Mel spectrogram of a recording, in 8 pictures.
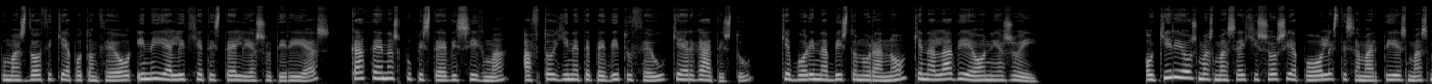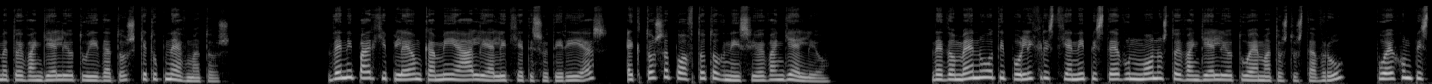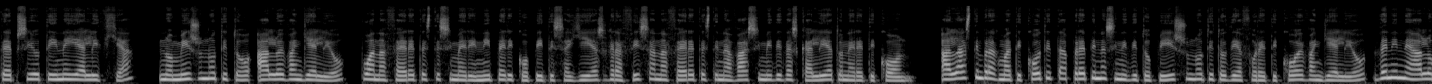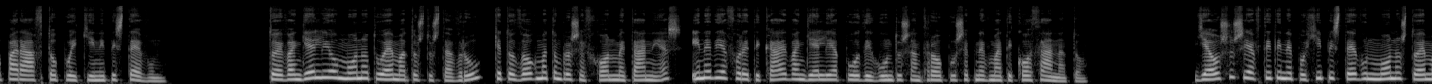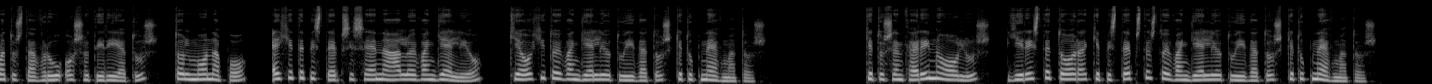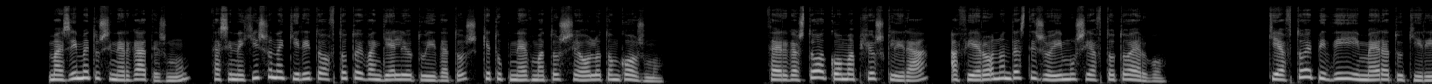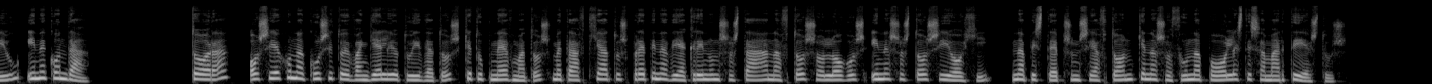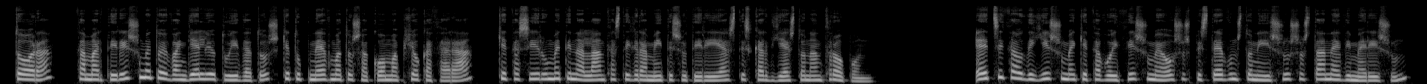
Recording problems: none

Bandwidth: 16 kHz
